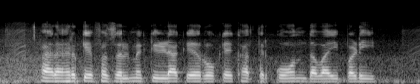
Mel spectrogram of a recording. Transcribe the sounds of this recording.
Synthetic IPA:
ɐɾɦəɾkefɐsəlmẽkiːɽakeɾoːkekʰaːt̪ɪɾkoːnd̪ɐʋaːipɐɽiː

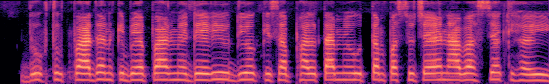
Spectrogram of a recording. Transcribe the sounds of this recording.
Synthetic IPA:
d̪ukʰt̪ut̪̚pad̪ənkebjapaɾmeɖeʋiud̪joɡ̚kesəpʰəlt̪ameut̪ːəmpəsut͡ʃəjənaβəsjəkɦəi

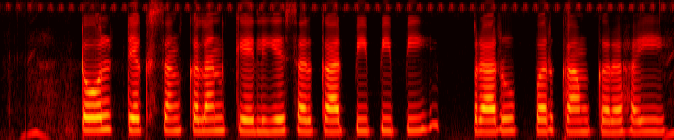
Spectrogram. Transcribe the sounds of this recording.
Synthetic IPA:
ʈoːlʈeːksə̃ŋkələnkeliesəɾkaːɾpipipi | pɾaːɾuːppəɾkaːmkəɾəɦəi

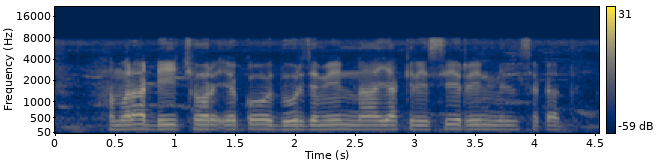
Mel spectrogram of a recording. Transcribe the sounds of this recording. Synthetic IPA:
həmɾaɖit͡ʃʰoːɾeːkod̪uːɾzəmiːnːajakɾisiɾiːnmɪlsəkət̪

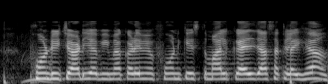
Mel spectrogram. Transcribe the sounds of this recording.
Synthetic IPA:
pʰoːnɖiːt͡ʃaːɽijabiːmakəɽemẽpʰoːnkeɪst̪eːmaːlkɛːɪld͡ʒaːsɐklaiɦɛː

